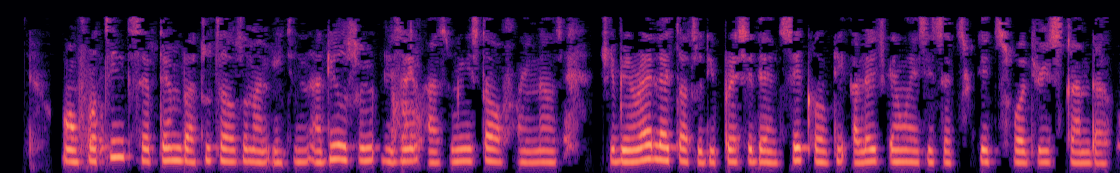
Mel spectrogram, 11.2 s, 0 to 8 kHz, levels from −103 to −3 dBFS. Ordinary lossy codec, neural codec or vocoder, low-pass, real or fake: MP3, 24 kbps; codec, 24 kHz, 6 kbps, HILCodec; 7.2 kHz; fake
